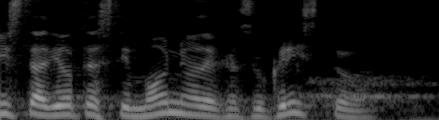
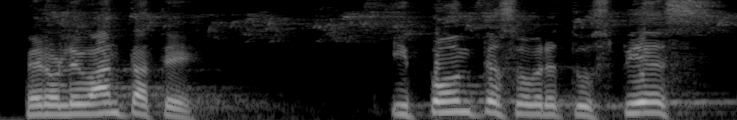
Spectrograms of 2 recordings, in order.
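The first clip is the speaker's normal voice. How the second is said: preaching at full force; 2 semitones higher, 4 dB louder than usual. Acted. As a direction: proclaim it like a command from above. Preaching the Lord's words.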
